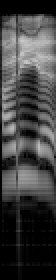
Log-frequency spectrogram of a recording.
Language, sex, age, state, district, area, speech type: Tamil, female, 30-45, Tamil Nadu, Viluppuram, urban, read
